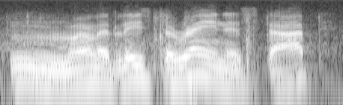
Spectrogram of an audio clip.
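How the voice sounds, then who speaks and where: An actor playing a suave, unflappable amateur sleuth with a dry, urbane manner in a 1950s radio mystery. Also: male voice, fairly low pitch, measured pace, lightly acted. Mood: calm, watchful. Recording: noisy old radio broadcast taped on cassette.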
